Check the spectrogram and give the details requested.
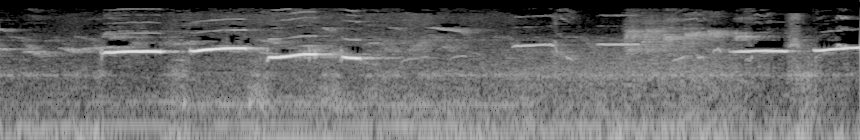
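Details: Home-kept oriental magpie-robin singing a lure song meant to draw out a kept bird's repertoire: clear, sweet whistled notes, some sliding up or down, in short bursts around two seconds, then softer fainter whistles and a final bright phrase.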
